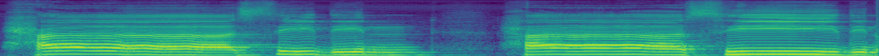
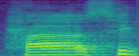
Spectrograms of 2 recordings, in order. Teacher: হা চিকন করে একালিপ টান হবে।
